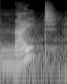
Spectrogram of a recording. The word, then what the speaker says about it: knight: When a K and an N come together, the K is silent.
